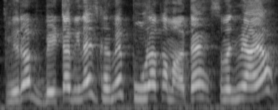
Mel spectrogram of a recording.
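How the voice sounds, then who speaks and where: A woman's voice: sits high, animated, fairly quick. A woman playing a strict, domineering mother-in-law in a family drama skit, scolding and bossy.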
